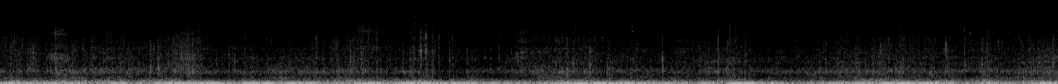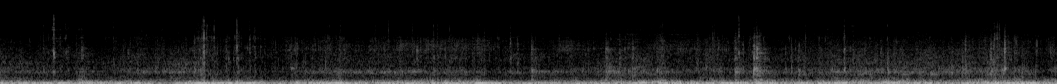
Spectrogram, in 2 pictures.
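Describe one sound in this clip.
A bicycle rattles and clicks over bumps.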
